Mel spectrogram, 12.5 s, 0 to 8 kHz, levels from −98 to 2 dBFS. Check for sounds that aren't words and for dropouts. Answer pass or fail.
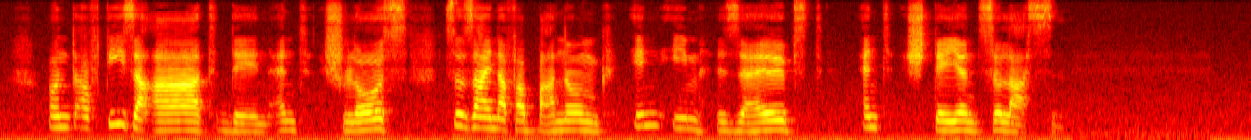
pass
